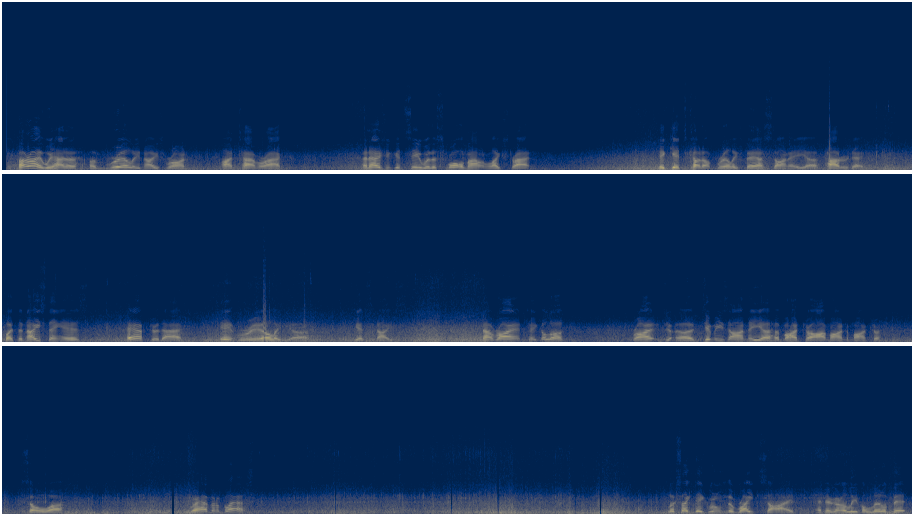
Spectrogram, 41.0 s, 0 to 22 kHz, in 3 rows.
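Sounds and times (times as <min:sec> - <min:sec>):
rushing noise of skiing: 0:00.2 - 0:04.4, 0:05.1 - 0:08.0, 0:09.1 - 0:40.9.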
